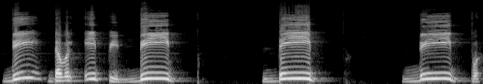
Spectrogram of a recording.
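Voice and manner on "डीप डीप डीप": डीप with a drawn-out ee, higher; teacher modelling the long ee in डीप. Shown as a demonstration. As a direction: stretch the ee of डीप. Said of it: "डीप मतलब होता है गहरा".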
